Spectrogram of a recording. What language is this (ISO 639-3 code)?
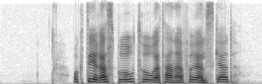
swe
